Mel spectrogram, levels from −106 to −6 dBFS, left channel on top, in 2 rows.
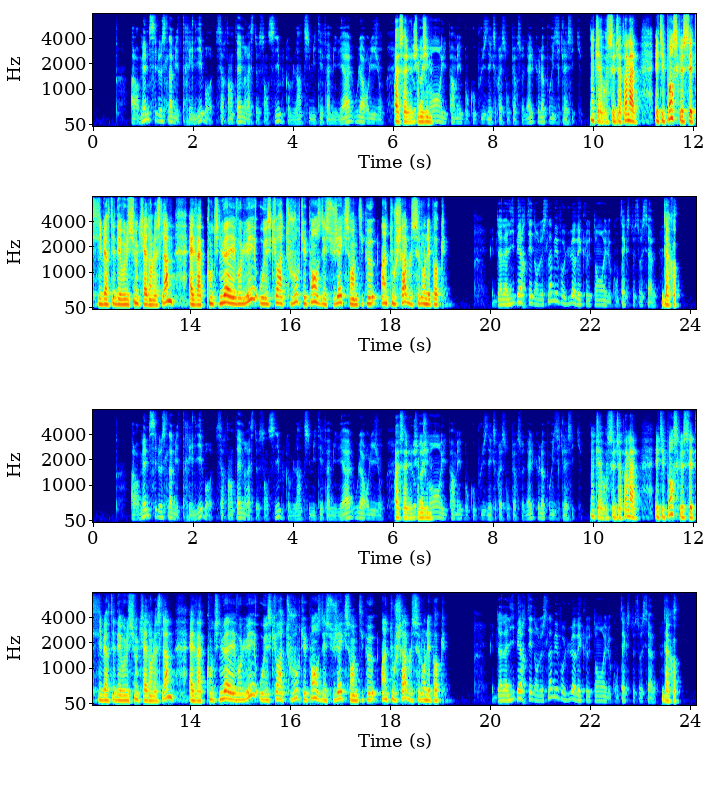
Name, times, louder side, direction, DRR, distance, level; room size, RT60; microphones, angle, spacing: voice 1, 0.8-9.6 19.7-23.3 23.7-23.8, left 1 dB, 10° left, 0.7 m, -51 dB
voice 2, 6.0-6.8 9.9-19.1 23.4-23.7, left 7 dB, 65° left, 0.3 m, -31 dB
7.1 x 5.8 x 2.7 m
head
